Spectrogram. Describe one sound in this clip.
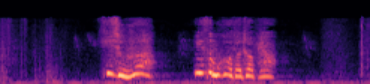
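A young woman asks a question at close range.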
